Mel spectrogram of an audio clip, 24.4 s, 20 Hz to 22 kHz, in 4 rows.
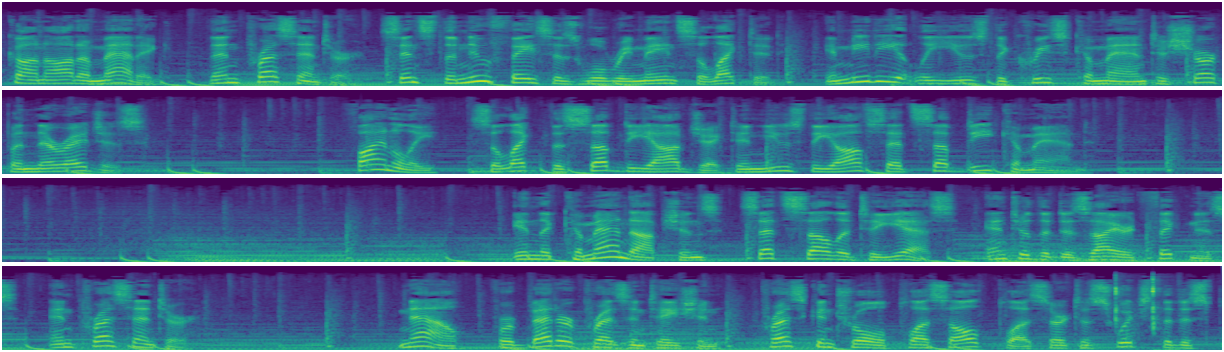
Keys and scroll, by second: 2.6-4.6 typing, 9.3-11.8 typing, 18.4 KP_1, 18.7 Return.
